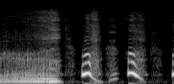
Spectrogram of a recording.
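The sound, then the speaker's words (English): A voice imitates an elk bugle: a low, rough growl followed by three short, loud, squealing whoops that rise and then fall, repeated in quick succession. “And it turns out it was just an elk that had the weirdest bugle I've ever heard.”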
